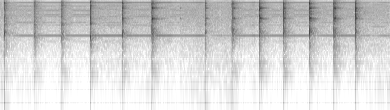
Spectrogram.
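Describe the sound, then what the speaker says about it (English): A socket is hammered against a wheel bearing seal on a Suzuki Ozark to drive it into place: about a dozen sharp metallic taps in a steady rhythm, close and fairly quiet, with a faint background hum. "I'm just going to drive it in with the socket just like I did with the bearings"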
